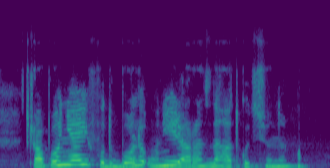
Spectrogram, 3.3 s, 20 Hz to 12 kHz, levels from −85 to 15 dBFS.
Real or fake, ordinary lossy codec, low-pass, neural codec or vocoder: real; Opus, 32 kbps; 7.2 kHz; none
